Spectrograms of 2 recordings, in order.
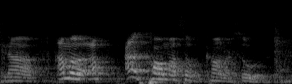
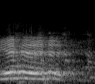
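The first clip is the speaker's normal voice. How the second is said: loud laugh; 5 semitones higher, 8 dB louder than usual. Real, not acted. Comic laughs at his own story, loud burst.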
